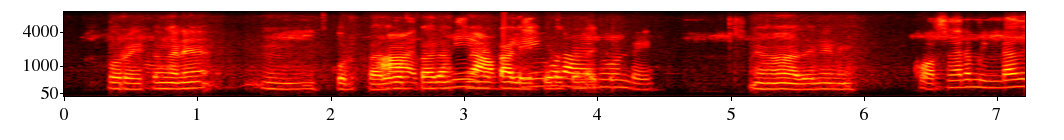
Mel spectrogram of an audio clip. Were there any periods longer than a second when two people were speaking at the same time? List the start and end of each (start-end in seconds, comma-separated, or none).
2.5-4.1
